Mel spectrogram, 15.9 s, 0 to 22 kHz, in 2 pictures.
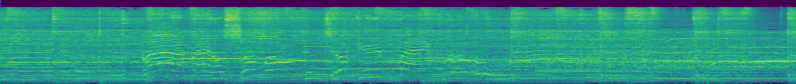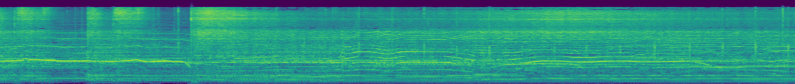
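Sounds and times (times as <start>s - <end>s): drums: 0.0s - 15.9s
electric guitars: 0.0s - 15.9s
fans shouting and whooping: 0.0s - 15.9s
live country rock band: 0.0s - 15.9s.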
